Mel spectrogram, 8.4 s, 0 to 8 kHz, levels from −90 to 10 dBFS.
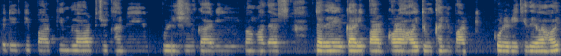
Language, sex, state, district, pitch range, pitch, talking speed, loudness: Bengali, female, West Bengal, North 24 Parganas, 200-205 Hz, 200 Hz, 135 wpm, -22 LUFS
